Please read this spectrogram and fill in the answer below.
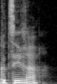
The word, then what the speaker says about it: Godzilla: Ja, genau, es ist Godzilla und nicht Godzilla. – Ich habe es eher wie ein englisches R, so wie ein R ausgesprochen immer. – Godzilla. Ja, Godzilla. Ja, es ist so mit ein bisschen Zungenschnalz.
